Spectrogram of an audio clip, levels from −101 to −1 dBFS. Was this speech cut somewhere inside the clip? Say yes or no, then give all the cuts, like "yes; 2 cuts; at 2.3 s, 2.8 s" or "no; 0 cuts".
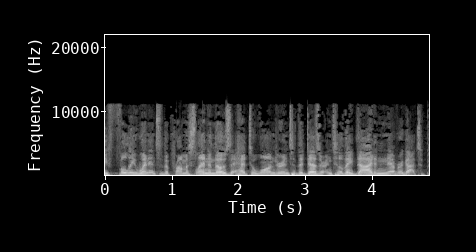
no; 0 cuts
